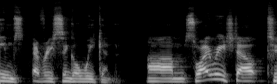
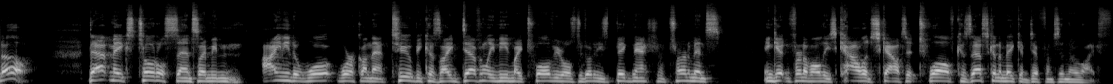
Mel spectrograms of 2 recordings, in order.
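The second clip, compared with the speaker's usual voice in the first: usual speaking voice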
